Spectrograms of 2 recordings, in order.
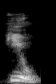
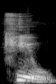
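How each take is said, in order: First: The k is plain, without a puff of air. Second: The k is followed by a puff of air. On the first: The speaker calls it wrong. "But এর সঠিক উচ্চারণ কিউ হবে না" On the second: The speaker calls it right. "এর সঠিক উচ্চারণ হবে খিউ"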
